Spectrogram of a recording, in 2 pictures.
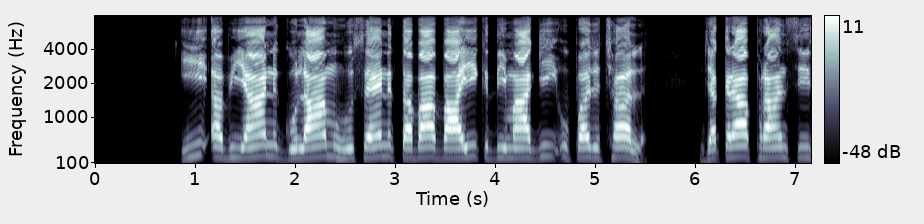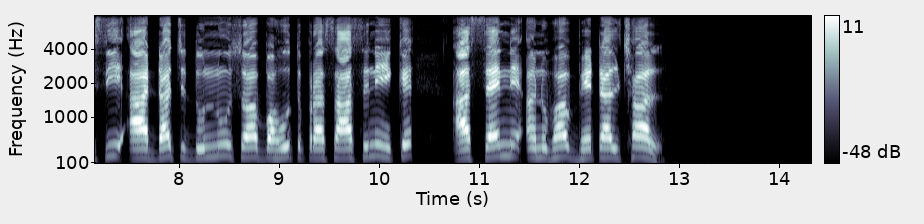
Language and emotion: Maithili, neutral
